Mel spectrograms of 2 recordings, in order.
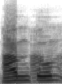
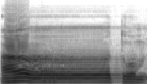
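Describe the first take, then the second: First: The n sound is pronounced clearly and fully. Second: The n sound is hidden in a nasal hum. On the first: The speaker calls it wrong. "আমরা যদি বলি আনতুম, আনতুম হবে না ভাই" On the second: The speaker calls it right. "এভাবে আ গোপন করতে হবে"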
